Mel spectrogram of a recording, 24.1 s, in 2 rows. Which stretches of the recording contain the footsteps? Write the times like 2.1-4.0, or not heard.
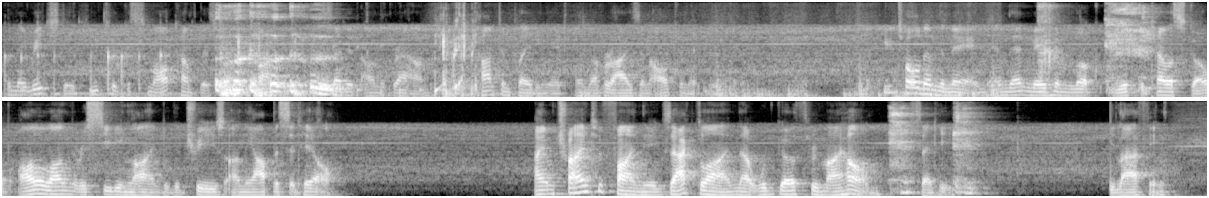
4.2-10.6.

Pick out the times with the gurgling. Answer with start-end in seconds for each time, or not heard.
0.0-4.8.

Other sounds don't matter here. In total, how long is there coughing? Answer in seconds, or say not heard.
3 s.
